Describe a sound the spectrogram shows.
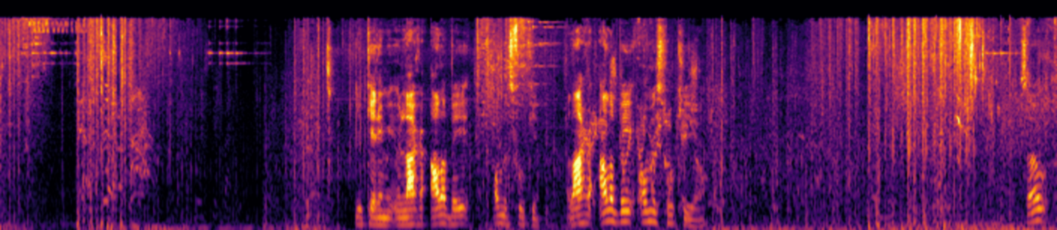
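Rapid gunfire crackles in a video game.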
